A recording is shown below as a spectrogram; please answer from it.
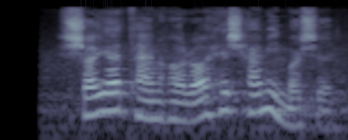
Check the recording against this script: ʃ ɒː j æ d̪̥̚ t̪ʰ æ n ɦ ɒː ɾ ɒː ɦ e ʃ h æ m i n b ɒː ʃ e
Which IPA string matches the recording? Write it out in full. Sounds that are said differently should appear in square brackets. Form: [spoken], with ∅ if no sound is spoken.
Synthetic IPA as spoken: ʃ ɒː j æ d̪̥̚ t̪ʰ æ n ɦ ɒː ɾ ɒː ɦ e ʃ h æ m i n b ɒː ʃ e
